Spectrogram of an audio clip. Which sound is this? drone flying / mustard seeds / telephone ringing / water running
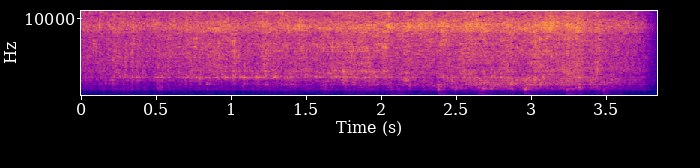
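mustard seeds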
